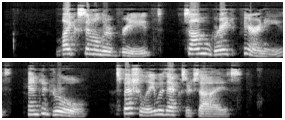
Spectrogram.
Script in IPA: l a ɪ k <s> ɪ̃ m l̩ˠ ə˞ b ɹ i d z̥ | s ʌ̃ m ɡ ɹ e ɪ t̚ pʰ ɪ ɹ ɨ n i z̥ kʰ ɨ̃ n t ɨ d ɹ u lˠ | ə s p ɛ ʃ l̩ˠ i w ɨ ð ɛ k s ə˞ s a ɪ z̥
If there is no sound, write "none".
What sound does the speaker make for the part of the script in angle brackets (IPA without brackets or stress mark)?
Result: s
